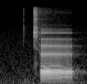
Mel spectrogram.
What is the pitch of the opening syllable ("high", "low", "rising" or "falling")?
low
